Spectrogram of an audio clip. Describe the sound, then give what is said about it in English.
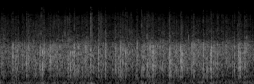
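A church audience claps steadily to rejoice with people who raised their hands to put their faith in Christ: a dense, continuous patter of many hands at a fairly even level with no voices standing out. “At all of our campuses, you guys clap, put your hands together.”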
